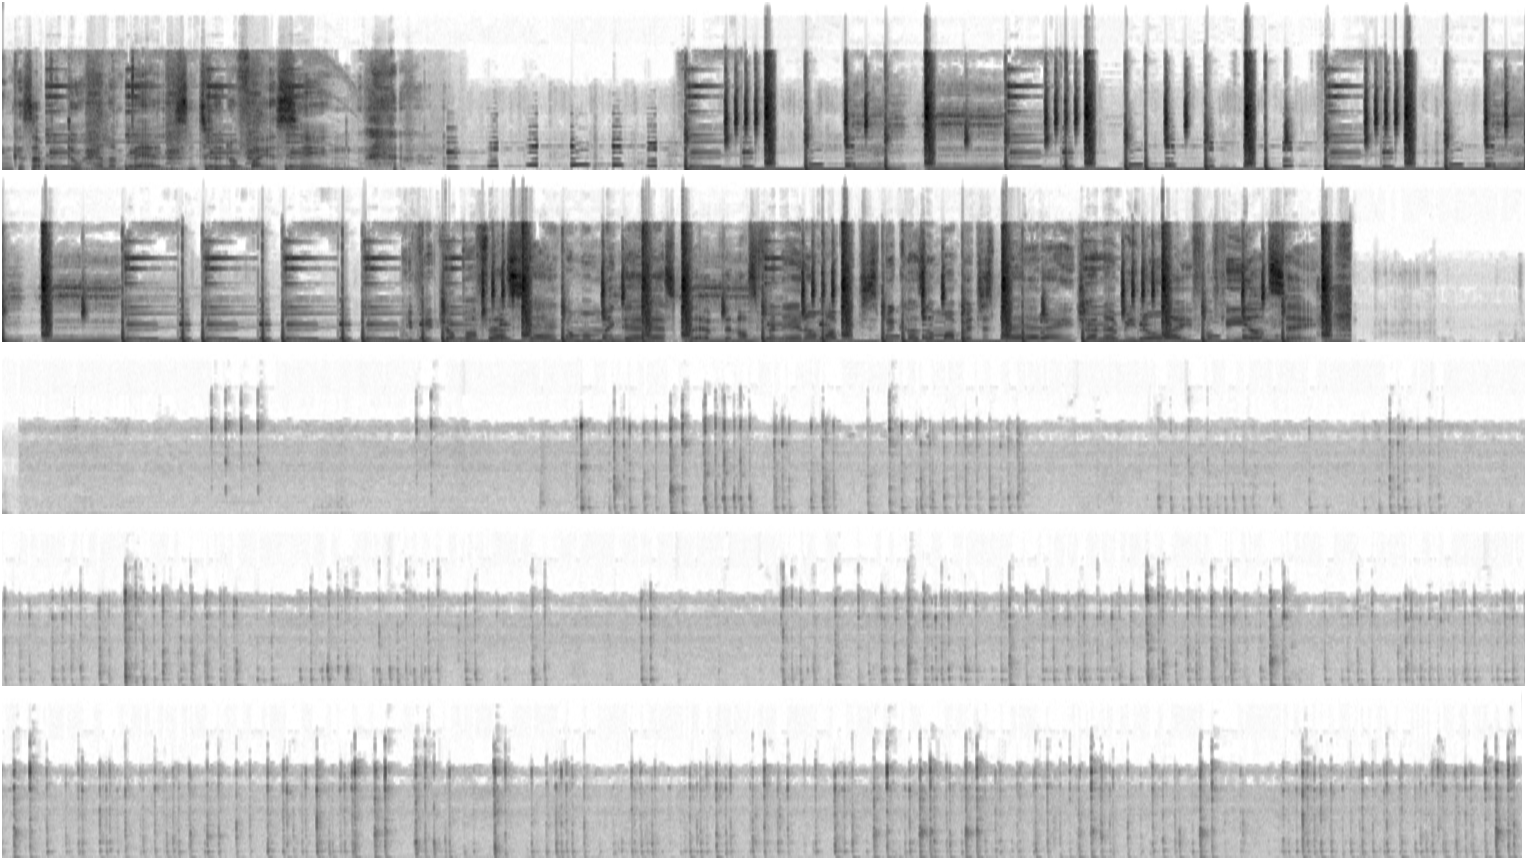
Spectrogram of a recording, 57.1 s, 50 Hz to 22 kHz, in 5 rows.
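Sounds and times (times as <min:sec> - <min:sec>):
mechanical keyboard typing: 0:27.1 - 0:30.6, 0:31.5 - 0:33.7, 0:34.3 - 0:38.4, 0:39.0 - 0:39.4, 0:40.1 - 0:57.0.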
